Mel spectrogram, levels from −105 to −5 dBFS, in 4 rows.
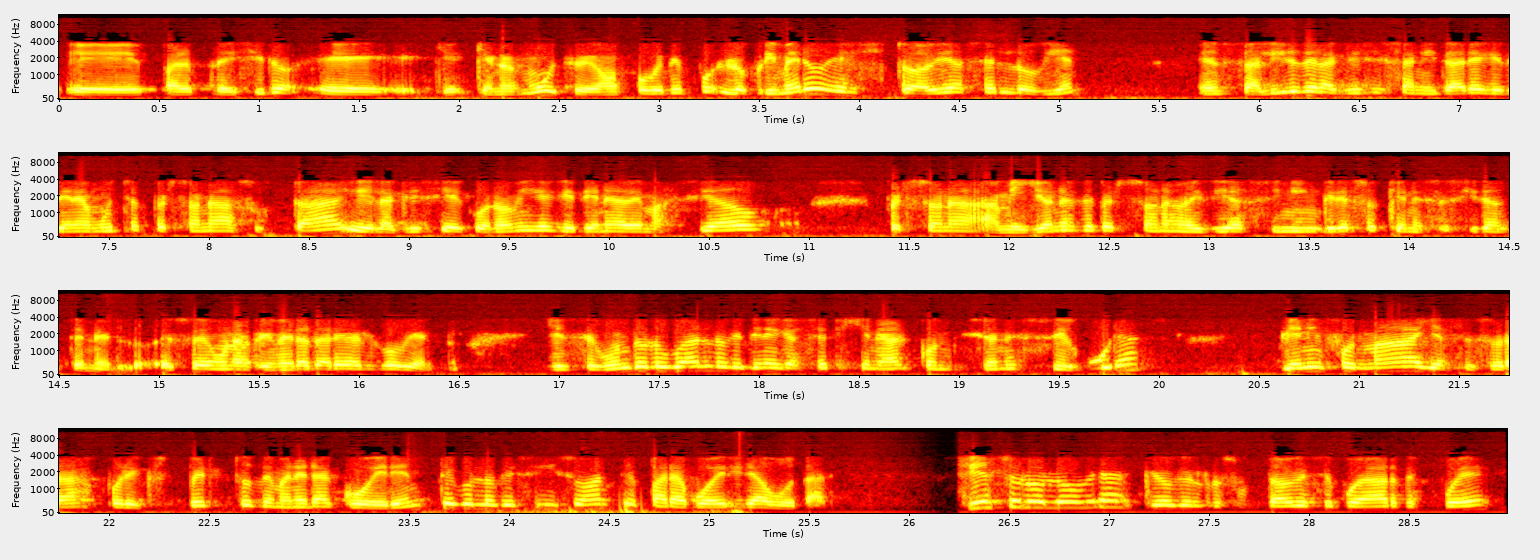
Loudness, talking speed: -22 LUFS, 215 wpm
